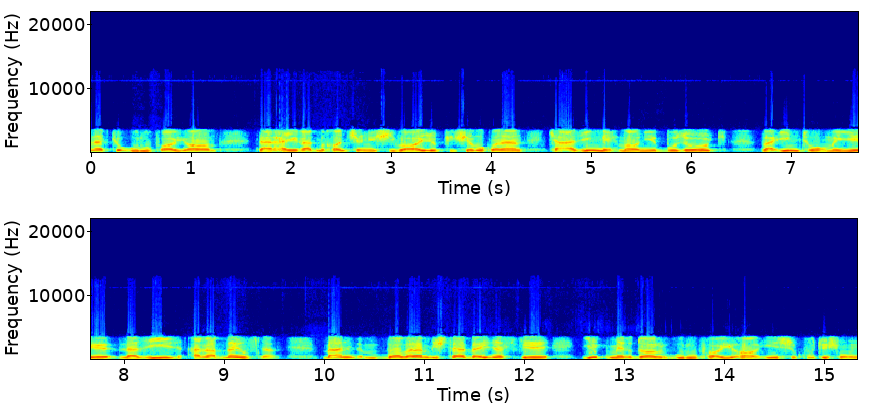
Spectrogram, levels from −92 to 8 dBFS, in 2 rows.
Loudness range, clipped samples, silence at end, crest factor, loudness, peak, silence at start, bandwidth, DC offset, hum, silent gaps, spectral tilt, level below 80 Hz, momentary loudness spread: 1 LU; under 0.1%; 0 s; 14 dB; -18 LUFS; -4 dBFS; 0 s; 3.9 kHz; under 0.1%; none; none; -6.5 dB/octave; -72 dBFS; 7 LU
